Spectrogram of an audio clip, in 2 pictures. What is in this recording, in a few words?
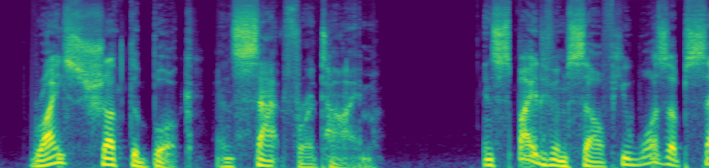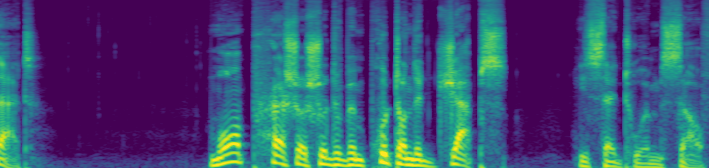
German Accent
